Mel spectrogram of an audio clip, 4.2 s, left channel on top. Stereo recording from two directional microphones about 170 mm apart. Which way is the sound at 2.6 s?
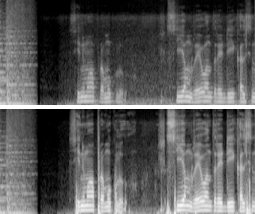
55° right (ahead or behind).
